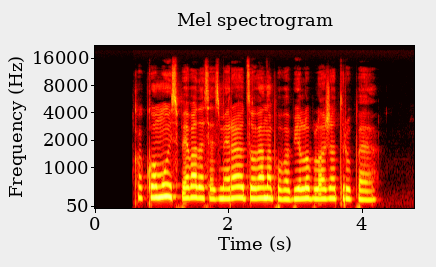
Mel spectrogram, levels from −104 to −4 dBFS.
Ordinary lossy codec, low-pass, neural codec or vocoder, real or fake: none; 19.8 kHz; none; real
